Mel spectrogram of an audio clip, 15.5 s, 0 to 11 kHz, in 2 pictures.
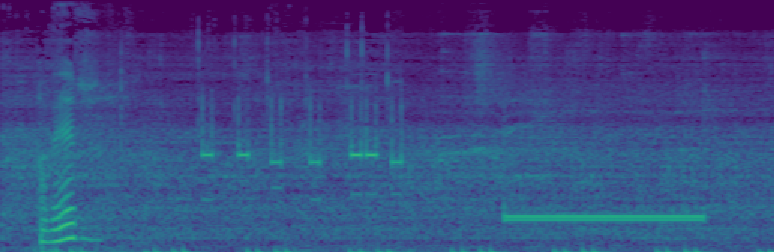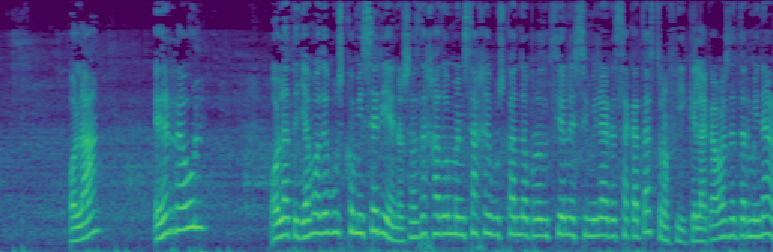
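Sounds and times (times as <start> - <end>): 
speech: 0.4 - 1.1, 8.4 - 15.4
telephone keypad dialing tones: 2.0 - 4.0, 5.0 - 7.0.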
